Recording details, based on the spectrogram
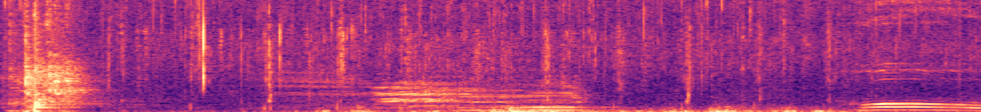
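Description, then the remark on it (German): A cow called Kühli, getting wet in the rain, lets out several drawn-out, low moos with rising and falling harmonics, the last one higher and wavering, over a rumbling, rainy-sounding background with occasional clicks. “Oh, komm, Kühli.”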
